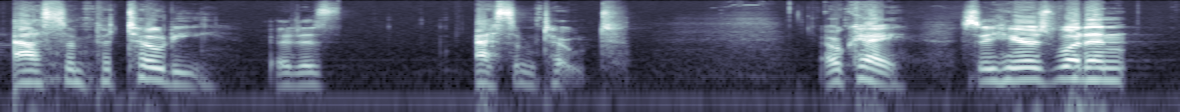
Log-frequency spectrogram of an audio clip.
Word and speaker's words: asymptote: in p t te and you know how you say it asymptotes feel free say it if you want to it's just fun to say asymptotes so you don't hear the P it's not like asymptotes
